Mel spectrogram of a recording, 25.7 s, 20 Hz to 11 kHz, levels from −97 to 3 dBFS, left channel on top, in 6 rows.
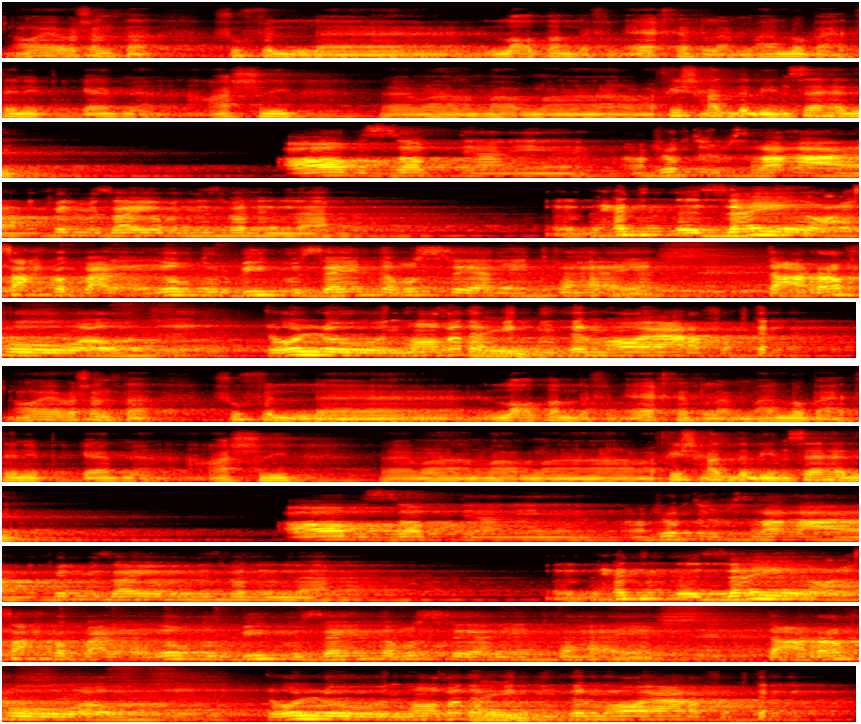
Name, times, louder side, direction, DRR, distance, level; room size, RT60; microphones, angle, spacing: voice 1, 0.0-8.7 23.8-24.1, equal, 10° right, 6 dB, 0.6 m, -34 dB
voice 2, 10.0-14.5 15.6-20.4 21.0-22.5 22.7-25.3, left 3 dB, 40° left, 4 dB, 1.3 m, -28 dB
sound 1, 17.1-22.6, equal, 45° right, 4.1 m, -48 dB
26.0 x 13.0 x 8.8 m, 2.4 s
head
